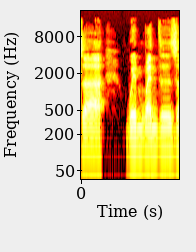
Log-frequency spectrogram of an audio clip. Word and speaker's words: Wim Wenders: and that's Wim Wenders, and I'm probably going to butcher the name, so please forgive me. – You got it right.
